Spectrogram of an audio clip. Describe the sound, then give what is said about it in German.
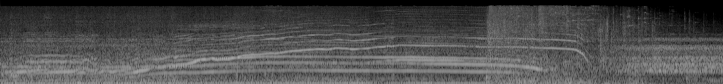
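A car speeding toward an unfinished road curve, its high engine whine climbing and holding loud and steady, then cut off by a sudden loud crash with shattering. “Sie fahren direkt auf die unfertige Kurve, Chef.”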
